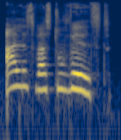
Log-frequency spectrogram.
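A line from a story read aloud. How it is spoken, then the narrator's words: Princess calling out. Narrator (German): rief die Prinzessin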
